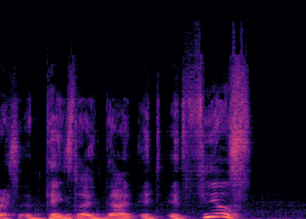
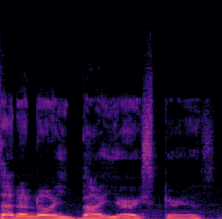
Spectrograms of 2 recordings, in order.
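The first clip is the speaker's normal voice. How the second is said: ordinary talk, nothing marked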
